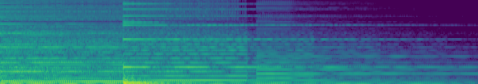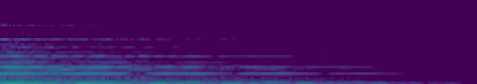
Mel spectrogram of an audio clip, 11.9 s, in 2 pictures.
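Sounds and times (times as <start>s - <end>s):
chiptune music: 0.0s - 4.2s.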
